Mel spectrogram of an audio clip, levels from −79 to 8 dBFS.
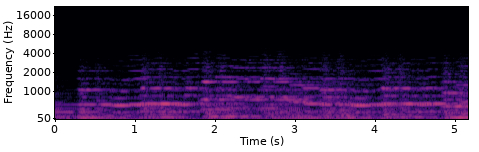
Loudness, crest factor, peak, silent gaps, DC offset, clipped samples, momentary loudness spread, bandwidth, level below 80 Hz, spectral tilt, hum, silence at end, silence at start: -40 LUFS; 14 dB; -26 dBFS; none; under 0.1%; under 0.1%; 5 LU; 6.2 kHz; -50 dBFS; -8.5 dB/octave; none; 0 s; 0 s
